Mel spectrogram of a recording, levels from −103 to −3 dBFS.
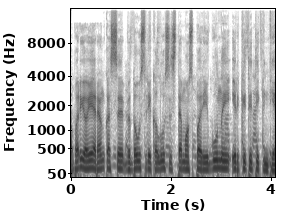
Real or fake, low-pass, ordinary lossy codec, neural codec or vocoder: real; 14.4 kHz; Opus, 32 kbps; none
